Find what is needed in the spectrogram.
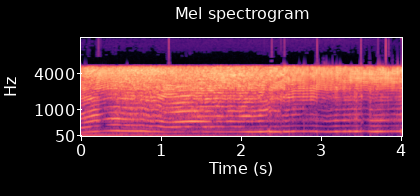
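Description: Rally car engine held at high revs as the car comes flat out down a gravel stage, its pitch climbing in the first moments and then staying high and steady with small dips.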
